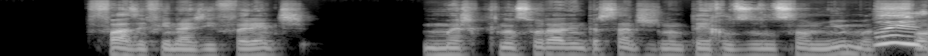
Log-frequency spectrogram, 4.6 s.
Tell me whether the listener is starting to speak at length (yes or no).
yes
